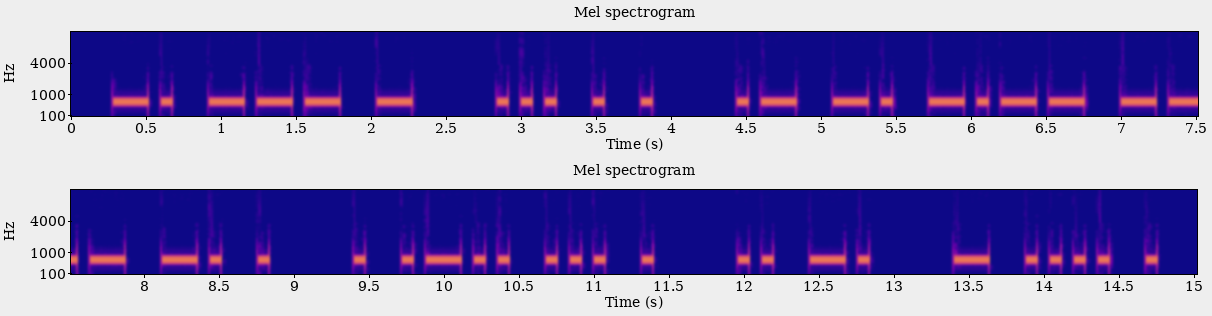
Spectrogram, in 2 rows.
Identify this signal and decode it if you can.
Morse code, heard as a keyed tone, about 15 wpm, 700 Hz. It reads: NOT SEE ANYONE ELSE IN THE
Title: Sentences from Top 900 Words 15wpm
